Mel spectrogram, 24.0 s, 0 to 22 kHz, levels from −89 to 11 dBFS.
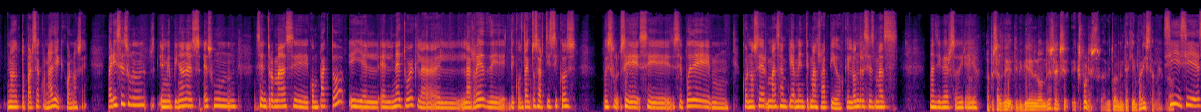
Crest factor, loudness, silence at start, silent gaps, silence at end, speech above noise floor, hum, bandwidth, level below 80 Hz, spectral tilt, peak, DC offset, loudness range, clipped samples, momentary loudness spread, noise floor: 12 dB; -14 LUFS; 0.15 s; none; 0 s; 29 dB; none; 15 kHz; -46 dBFS; -5 dB/octave; -2 dBFS; under 0.1%; 1 LU; under 0.1%; 5 LU; -42 dBFS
